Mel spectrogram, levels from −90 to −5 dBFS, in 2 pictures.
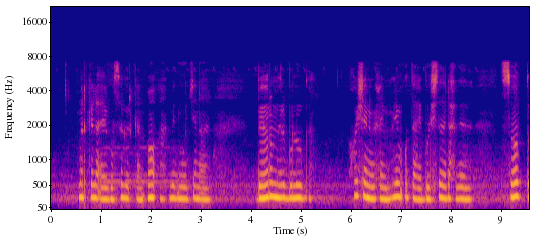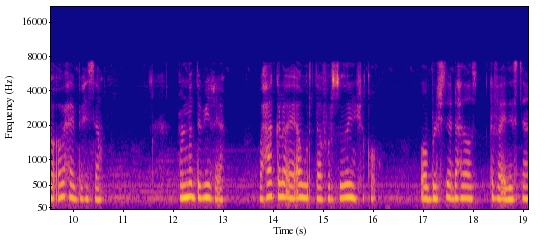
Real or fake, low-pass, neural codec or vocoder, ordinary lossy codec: real; 7.2 kHz; none; none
